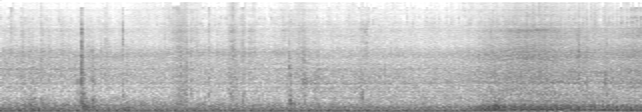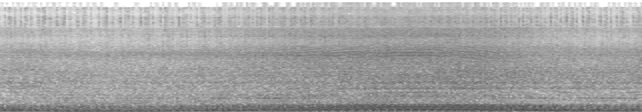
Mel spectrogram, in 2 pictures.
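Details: Hemi engine start: engine catches around five seconds in, then a light, quick, fairly even tick rides over the idle; owner worries about lifter tick, likely valvetrain.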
